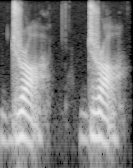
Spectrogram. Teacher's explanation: drag it with pressure against the top of your mouth and as you drag it back and curl it back for the r that's when the air releases with a lot of pressure and creates that noise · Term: dr combinations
